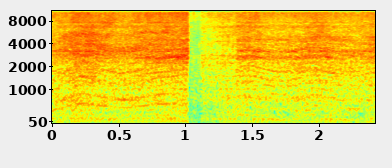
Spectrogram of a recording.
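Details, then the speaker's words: Honda CD70 motorcycle engine running: a raspy whirring rattle appears while the clutch is pressed and stops when it is released. The cause is suspected inside the clutch assembly, possibly a worn release bearing; the full side cover is removed to fix it. "तो दोस्तों, जैसा कि आपने आवाज़ सुनी है, clutch press करते वक्त आवाज़ आती है, क्लच अगर छोड़ देते हैं तो आवाज़ ख़त्म हो जाती है। इसका मसला जो है क्लच टापे के अंदर हो सकता है।"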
